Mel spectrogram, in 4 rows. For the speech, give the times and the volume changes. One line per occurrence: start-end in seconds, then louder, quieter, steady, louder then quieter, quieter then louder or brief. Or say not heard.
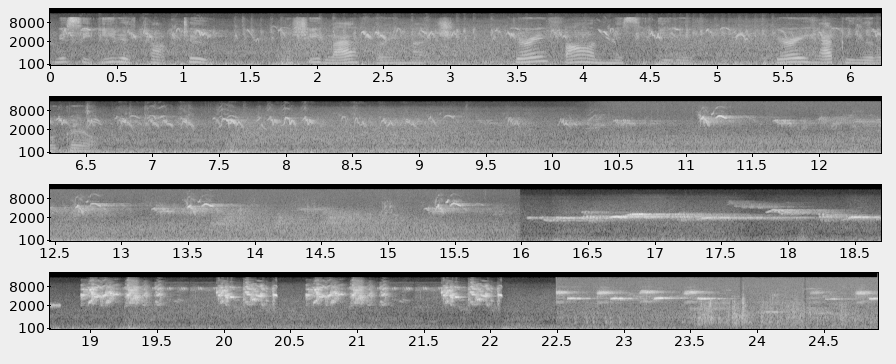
0.0-6.8 steady.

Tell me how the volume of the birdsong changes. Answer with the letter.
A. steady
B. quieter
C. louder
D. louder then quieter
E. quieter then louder
C.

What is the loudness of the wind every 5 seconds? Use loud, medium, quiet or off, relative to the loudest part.
loud, loud, medium, medium, medium.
